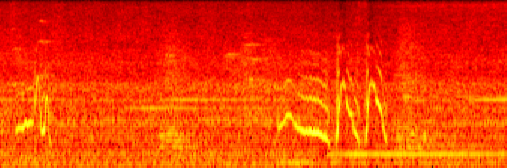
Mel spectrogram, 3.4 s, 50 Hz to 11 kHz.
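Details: Turkey at a zoo, recorded 7 October 2021: a quick, wavering burst of gobbling notes that sweep sharply up and down late in the recording, after a softer warbled note near the start, over a steady background hum.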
